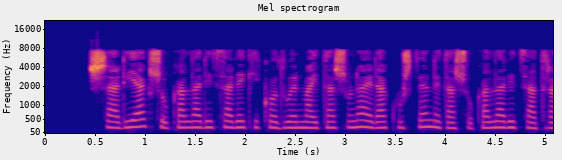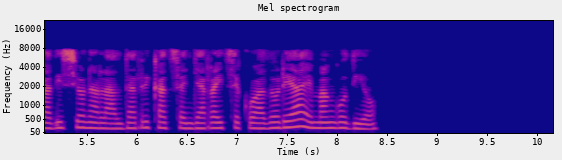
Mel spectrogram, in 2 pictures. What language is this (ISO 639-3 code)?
eus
